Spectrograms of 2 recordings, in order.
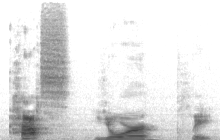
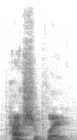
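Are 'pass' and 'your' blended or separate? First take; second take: separate; blended. First: The s and y sounds stay separate. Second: The s and y blend into sh. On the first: It is a formal way of speaking. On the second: It is a casual way of speaking. "Informal, they mix to become a sh sound"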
